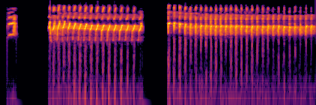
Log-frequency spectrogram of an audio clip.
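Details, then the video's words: A lovebird sings ngekek for luring and mastering other lovebirds: one sharp chirp, then two long bursts of rapid, rattling, high trill separated by a brief pause. "Suara Ngekek Burung Lovebird Cocok Untuk Pancingan dan Masteran"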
